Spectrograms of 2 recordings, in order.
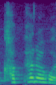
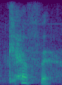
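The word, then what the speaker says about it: café: 저도 카페라고 했다가 못 알아듣더라고요. 캐페. 그렇죠? 캐로 발음을 합니다.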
